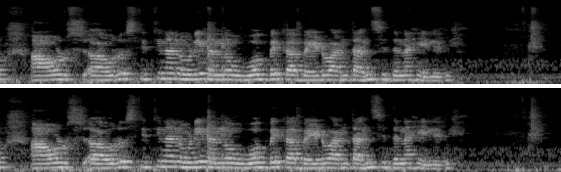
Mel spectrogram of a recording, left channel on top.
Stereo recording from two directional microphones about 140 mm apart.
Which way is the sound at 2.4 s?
25° right (ahead or behind).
